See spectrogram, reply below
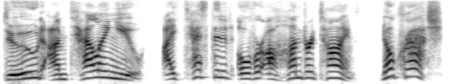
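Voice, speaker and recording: In a video game, an eager, nerdy American teenage boy plays tech helper to a superhero, a loyal hacker sidekick chattering casually as if over a radio. He sounds excited and amazed, quipping informally at a measured pace with animated pitch swings and a bright, forward tone, fully in character. The recording is completely dry, with no room sound.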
